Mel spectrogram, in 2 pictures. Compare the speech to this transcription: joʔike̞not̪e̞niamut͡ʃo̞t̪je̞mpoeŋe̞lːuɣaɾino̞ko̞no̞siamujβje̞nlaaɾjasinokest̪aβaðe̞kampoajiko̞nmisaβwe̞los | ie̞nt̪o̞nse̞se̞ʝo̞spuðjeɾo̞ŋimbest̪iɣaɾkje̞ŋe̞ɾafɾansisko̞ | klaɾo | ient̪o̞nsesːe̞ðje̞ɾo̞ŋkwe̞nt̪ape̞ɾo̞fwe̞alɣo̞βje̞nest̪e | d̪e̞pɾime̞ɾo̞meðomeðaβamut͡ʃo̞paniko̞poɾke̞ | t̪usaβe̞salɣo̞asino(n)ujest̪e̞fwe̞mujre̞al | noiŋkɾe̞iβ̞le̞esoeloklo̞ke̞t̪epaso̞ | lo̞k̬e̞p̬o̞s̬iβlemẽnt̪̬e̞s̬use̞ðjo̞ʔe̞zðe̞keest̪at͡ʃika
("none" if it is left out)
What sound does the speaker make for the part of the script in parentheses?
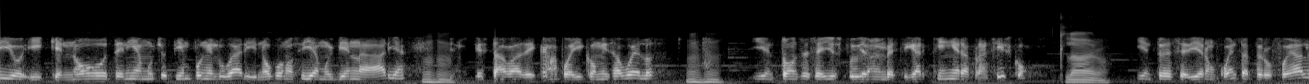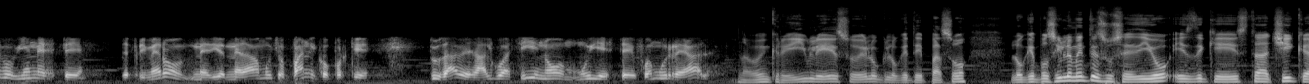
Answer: m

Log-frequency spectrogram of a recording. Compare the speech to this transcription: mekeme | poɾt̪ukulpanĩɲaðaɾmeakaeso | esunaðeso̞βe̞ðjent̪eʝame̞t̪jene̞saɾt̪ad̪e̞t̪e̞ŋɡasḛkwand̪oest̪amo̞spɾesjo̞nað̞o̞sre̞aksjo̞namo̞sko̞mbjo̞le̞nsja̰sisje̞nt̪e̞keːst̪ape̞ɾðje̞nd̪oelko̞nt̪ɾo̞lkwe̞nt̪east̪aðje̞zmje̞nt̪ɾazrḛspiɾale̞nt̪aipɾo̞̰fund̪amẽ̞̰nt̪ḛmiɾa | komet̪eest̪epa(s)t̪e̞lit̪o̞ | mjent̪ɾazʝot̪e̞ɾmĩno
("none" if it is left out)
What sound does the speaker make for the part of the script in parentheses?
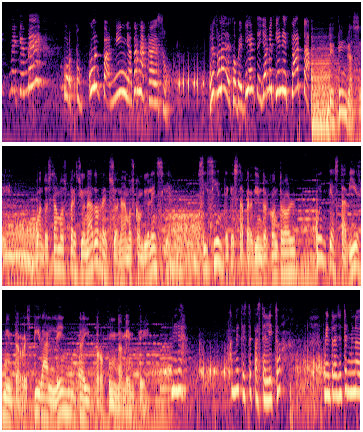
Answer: s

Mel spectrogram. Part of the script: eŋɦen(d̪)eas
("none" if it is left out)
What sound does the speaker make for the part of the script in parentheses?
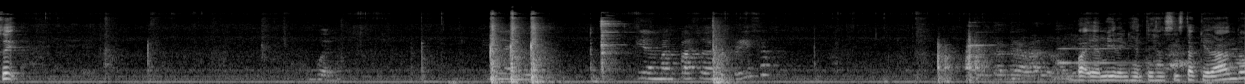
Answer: t̪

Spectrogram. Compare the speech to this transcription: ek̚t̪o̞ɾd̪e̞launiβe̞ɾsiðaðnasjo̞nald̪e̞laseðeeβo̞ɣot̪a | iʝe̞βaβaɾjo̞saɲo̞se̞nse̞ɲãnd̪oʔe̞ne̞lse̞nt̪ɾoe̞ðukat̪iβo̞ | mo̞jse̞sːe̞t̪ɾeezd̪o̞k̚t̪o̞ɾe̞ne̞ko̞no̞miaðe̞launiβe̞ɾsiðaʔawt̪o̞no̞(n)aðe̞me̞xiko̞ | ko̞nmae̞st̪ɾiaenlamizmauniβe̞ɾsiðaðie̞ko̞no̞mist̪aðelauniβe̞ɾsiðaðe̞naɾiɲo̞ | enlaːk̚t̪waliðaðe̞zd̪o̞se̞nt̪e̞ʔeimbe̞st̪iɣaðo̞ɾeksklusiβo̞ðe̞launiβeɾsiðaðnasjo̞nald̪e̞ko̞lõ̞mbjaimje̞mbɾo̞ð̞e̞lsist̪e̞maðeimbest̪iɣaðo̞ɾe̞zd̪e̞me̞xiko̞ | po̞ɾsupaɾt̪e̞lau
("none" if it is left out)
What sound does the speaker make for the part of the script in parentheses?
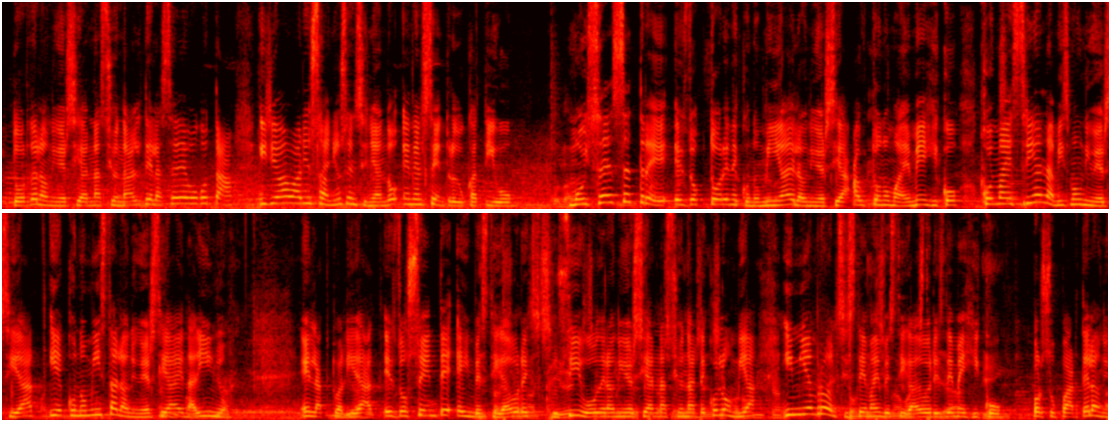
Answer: m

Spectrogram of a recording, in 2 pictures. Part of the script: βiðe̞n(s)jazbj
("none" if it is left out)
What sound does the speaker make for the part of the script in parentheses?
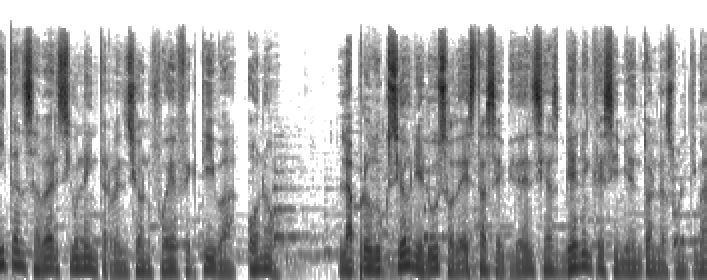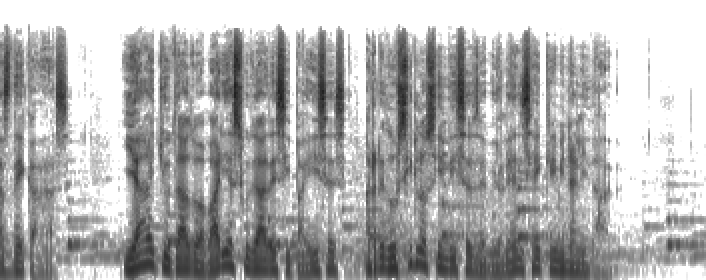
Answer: s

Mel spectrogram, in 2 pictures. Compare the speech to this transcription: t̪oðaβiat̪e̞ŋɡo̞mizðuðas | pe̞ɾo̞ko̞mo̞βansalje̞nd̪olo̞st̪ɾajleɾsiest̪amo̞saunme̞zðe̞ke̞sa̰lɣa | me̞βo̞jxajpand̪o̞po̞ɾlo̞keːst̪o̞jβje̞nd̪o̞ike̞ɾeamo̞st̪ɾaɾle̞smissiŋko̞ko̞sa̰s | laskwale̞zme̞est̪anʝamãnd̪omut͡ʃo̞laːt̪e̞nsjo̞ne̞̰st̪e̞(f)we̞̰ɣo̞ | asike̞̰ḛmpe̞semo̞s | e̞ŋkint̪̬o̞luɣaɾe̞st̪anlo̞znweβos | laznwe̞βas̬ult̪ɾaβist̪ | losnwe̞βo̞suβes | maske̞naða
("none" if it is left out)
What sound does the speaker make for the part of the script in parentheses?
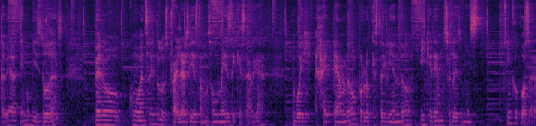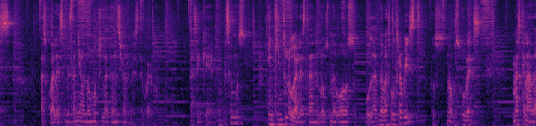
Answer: x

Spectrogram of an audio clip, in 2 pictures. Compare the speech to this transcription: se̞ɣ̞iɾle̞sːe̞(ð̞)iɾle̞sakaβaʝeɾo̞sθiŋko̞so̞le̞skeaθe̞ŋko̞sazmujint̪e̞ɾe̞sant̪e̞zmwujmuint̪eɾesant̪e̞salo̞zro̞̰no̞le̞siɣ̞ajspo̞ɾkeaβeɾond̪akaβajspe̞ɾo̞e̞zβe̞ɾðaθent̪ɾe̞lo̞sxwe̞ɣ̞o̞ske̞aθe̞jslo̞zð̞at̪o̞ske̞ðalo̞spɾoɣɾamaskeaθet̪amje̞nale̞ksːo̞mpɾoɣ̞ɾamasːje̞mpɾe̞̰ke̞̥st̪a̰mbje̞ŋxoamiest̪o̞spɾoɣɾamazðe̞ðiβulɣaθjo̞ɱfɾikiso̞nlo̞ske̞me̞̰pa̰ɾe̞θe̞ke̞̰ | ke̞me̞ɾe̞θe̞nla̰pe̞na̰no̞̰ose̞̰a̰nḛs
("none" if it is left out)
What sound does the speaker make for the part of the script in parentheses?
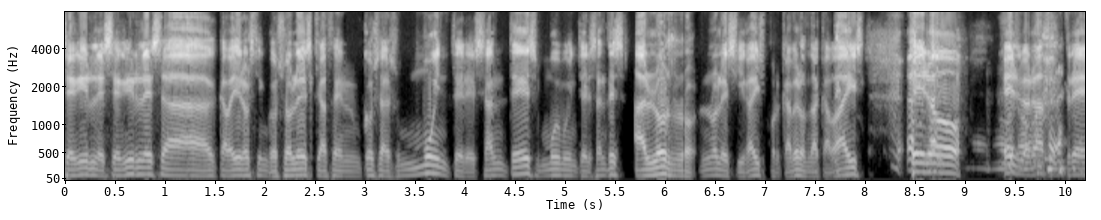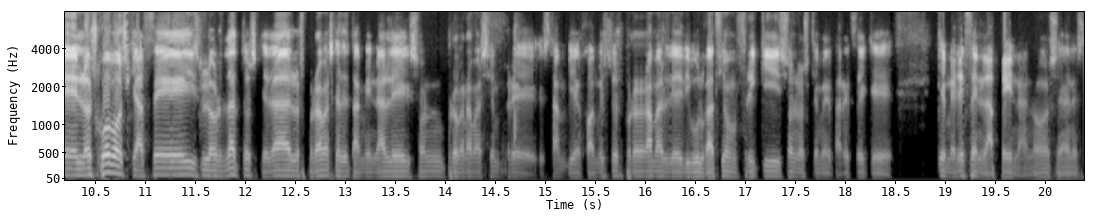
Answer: ɣ̞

